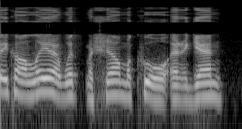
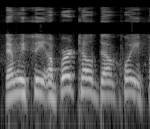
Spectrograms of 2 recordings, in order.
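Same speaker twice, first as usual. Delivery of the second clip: ordinary talk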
